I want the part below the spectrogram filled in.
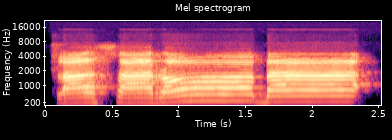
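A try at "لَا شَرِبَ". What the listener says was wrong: La shin. Oh iya hutang shin. La syaraba.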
